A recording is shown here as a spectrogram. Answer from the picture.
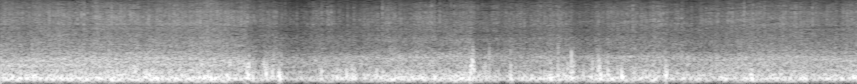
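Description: Steady road and wind noise inside a car's cabin at highway speed, with a few light clicks in the middle.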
